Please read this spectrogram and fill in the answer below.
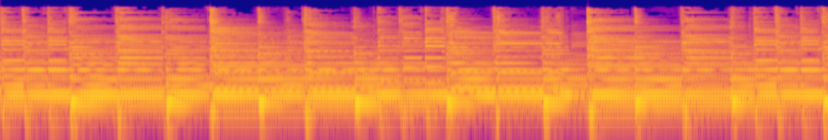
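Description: Background music: an acoustic guitar strummed and plucked in a steady rhythm.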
